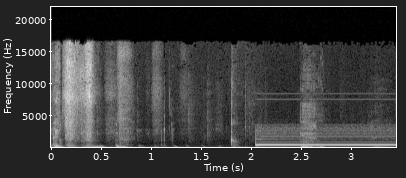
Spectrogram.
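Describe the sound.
A telephone tone heard while calling: people talk first, then a loud, steady, unbroken tone sets in and holds to the end, with a voice briefly over it.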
